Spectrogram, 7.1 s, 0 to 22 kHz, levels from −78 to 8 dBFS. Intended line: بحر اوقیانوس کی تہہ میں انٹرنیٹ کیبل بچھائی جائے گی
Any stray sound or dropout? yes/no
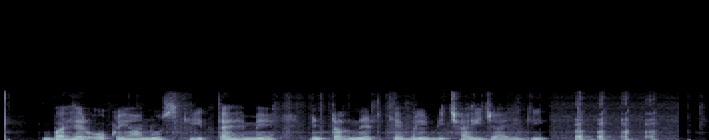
yes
